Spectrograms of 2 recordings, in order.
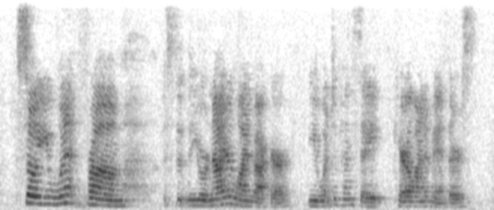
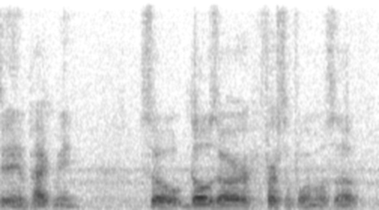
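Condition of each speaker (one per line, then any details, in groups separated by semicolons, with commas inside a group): No condition
ALS; about 2 years since onset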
